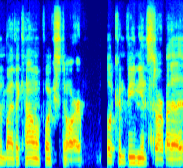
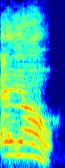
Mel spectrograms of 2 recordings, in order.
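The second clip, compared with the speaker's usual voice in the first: mock, piercing, shrill, very high scream. Retelling a customer yelling at them outside the courthouse: imitating someone screaming. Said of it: "this dude just screams".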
